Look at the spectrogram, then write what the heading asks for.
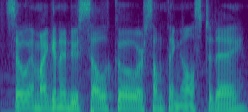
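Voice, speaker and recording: Faint music accompanies this Southern streamer, whose slightly high voice is clear and resonant and moves at a quick pace. He's learning Finnish, speaks English as his first language, and chats in a loose, rambling way, cracking jokes about himself.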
